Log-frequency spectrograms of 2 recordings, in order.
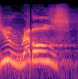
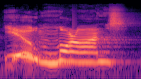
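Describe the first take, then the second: First: Loud, slow "You rebels" in a higher pitch; slow loud scolding; angry Moses. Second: Loud, slow, exasperated "You morons"; slow angry bellow; angry Moses. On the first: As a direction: rebuke the crowd sharply. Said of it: "he says". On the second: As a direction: spit out the insult as a fed-up leader. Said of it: "He calls them a bunch of morons". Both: Acted.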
